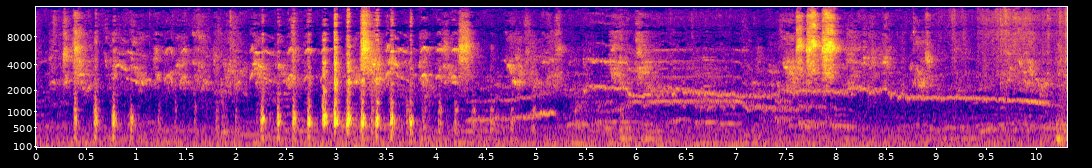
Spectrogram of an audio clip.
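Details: Pet rooster crowing loudly, kept with hens, chicks and budgies: a burst of rapid clucks, then a long drawn-out crow rising and holding steady before trailing off, with high budgie chirps in the background.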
